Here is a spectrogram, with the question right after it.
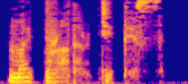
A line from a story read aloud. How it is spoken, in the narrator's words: hissed, as if he could barely get the words out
